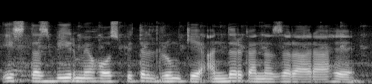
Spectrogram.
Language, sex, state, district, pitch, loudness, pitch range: Hindi, male, Arunachal Pradesh, Lower Dibang Valley, 140 Hz, -14 LUFS, 130-145 Hz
